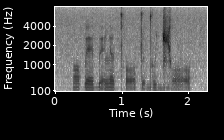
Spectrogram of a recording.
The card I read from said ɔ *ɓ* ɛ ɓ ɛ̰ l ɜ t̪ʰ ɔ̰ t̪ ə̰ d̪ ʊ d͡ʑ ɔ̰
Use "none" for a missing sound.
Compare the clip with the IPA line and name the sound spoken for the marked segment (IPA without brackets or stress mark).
ɓ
